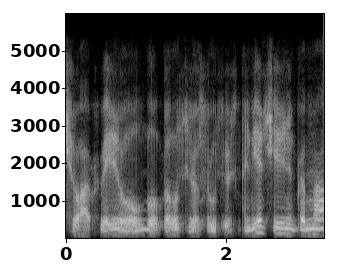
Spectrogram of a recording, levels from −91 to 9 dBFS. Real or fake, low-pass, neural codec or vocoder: fake; 5.4 kHz; autoencoder, 44.1 kHz, a latent of 192 numbers a frame, MeloTTS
